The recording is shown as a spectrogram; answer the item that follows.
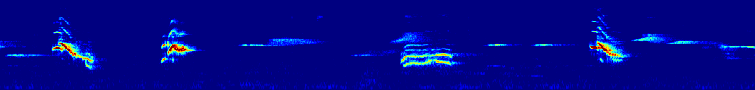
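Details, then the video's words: Oriental magpie-robin seeking a rival in song, used as a lure for silent birds. Two sharp descending notes come first, then a warbled trilling phrase, a soft whistle and another loud downward sweep. "Kicau KACER cari LAWAN"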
